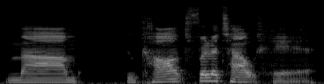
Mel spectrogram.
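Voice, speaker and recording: Deadpan bureaucrat pony, male reader, low, slow and utterly monotone. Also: clear, resonant tone, heavily acted. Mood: flat. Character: monotone, emotionless, rule-bound male pony clerk.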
